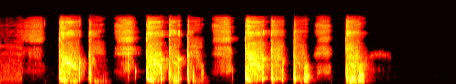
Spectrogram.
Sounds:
Cough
